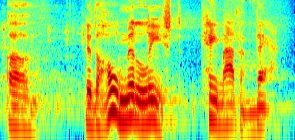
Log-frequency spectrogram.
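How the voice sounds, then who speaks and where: A man preaching a sermon as pastor, moving from easy conversational teaching into loud, emphatic delivery. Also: mid-range voice, normal speed, in a large hall, noisy background.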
